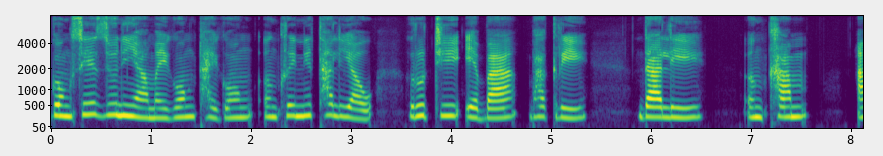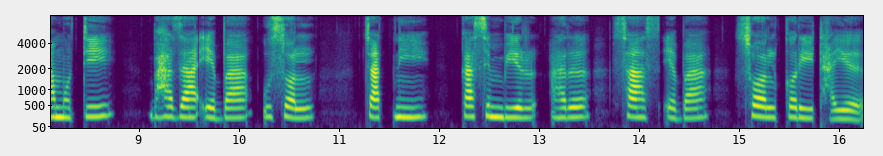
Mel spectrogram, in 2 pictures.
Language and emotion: Bodo, neutral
